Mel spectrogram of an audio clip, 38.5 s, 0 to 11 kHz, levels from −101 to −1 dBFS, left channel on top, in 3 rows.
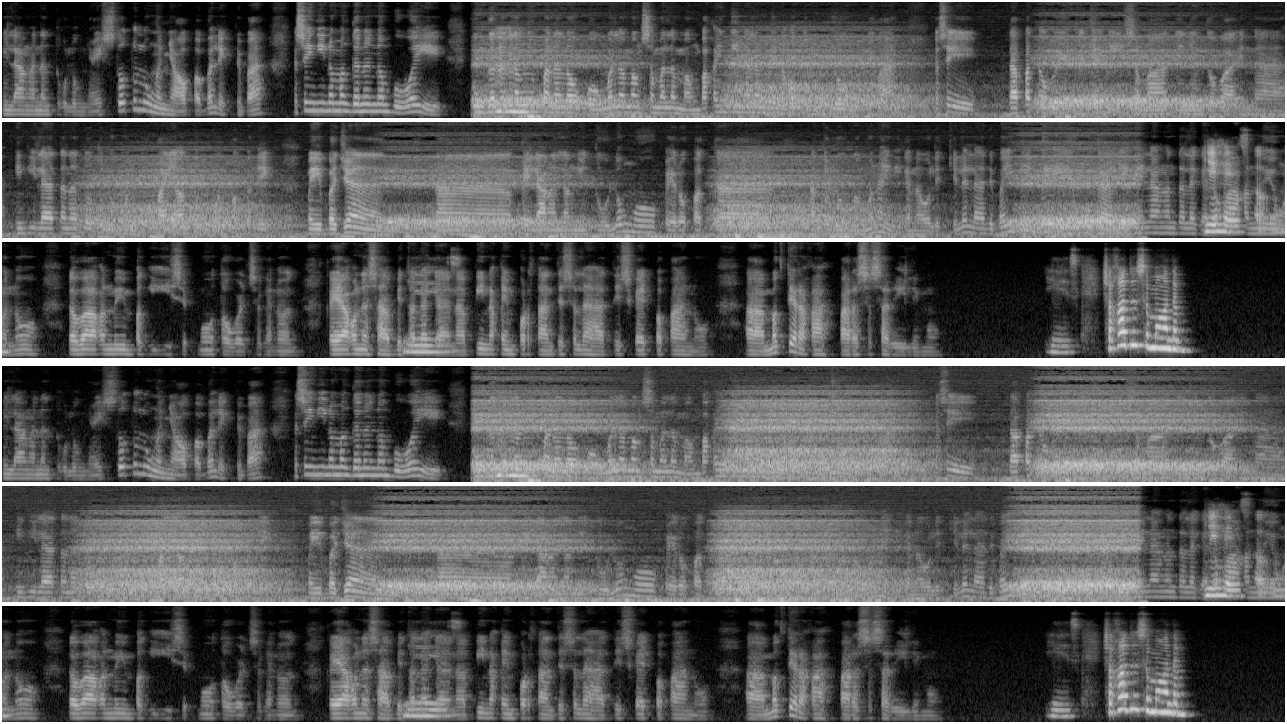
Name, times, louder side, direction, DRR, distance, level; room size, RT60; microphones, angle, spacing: voice 1, 0.0-9.7 10.1-35.0, left 3 dB, 35° left, 0.5 m, -37 dB
sound 1, 4.7-24.2, right 4 dB, 75° right, 0.9 m, -31 dB
voice 2, 4.9-5.3 24.8-25.7 29.7-30.1 36.1-37.5, left 2 dB, 60° left, 1.2 m, -26 dB
6.2 x 4.2 x 3.7 m
head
